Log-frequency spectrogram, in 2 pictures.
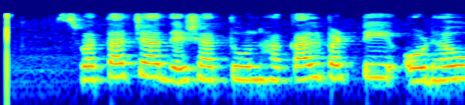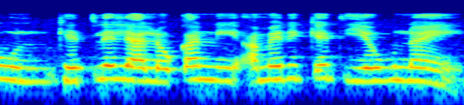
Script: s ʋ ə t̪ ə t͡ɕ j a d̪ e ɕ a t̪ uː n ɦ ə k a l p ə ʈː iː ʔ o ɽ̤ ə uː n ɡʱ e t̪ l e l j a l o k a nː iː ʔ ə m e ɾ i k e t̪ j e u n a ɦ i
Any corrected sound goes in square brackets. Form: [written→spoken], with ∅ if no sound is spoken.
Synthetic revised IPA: s ʋ ə t̪ [ə→a] t͡ɕ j a d̪ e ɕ a t̪ uː n ɦ ə k a l p ə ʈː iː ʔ o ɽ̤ ə uː n ɡʱ e t̪ l e l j a l o k a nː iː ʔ ə m e ɾ i k e t̪ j e u n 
